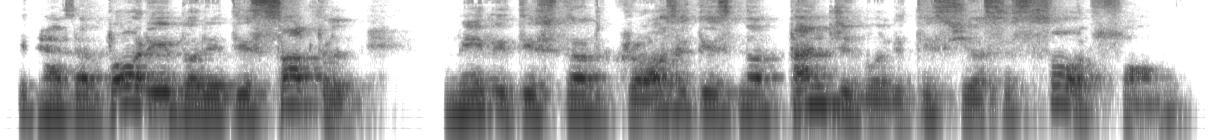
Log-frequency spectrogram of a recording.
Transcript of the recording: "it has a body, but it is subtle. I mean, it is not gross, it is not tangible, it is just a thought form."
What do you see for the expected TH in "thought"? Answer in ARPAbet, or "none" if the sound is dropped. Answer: S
